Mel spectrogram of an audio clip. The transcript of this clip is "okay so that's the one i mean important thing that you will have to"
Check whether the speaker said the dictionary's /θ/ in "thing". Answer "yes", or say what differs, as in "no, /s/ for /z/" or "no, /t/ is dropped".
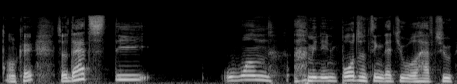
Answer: yes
